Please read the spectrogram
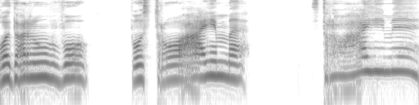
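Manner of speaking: poorly done fake German accent. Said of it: "je sais pas faire l'accent allemand".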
